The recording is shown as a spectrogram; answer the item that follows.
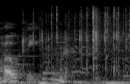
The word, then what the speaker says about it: Pocky: absolutely incorrect i don't like that at all pokey but apparently that is how you pronounce it goodbye goodbye everyone thanks for tuning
